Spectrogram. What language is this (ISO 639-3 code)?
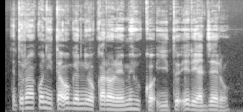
kik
